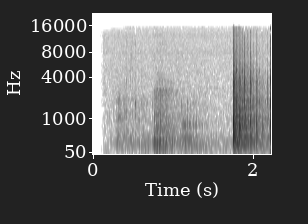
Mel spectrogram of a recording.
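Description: Faint room noise, then near the end one sharp, loud strike of a gavel, ringing briefly: the first of a run of gavel raps calling the hearing to order.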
